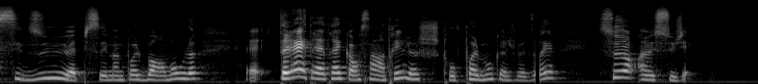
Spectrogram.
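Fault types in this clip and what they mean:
Gap between chunks: the speech arrives in 3 s blocks with 50 ms of silence at each join, at 2.3 s after "pas le bon mot" and at 5.35 s; the waveform drops flat with sharp edges, and the spectrogram shows blank vertical strips.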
